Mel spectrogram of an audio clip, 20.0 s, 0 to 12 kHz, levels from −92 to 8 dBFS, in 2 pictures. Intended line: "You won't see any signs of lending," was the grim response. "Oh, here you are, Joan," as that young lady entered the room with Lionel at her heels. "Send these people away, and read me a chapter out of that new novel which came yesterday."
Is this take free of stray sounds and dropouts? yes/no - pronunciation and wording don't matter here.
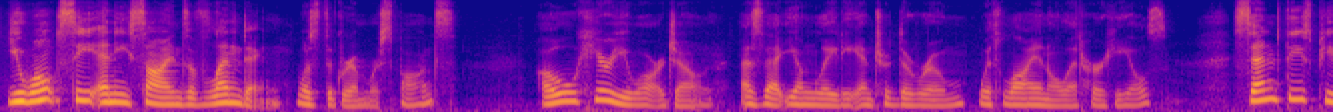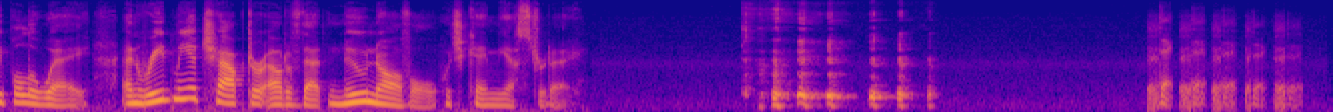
no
